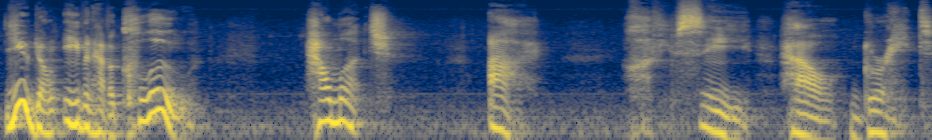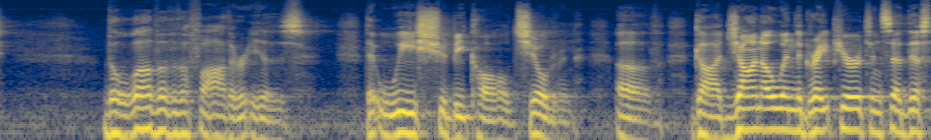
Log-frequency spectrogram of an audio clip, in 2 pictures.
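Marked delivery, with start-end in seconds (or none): 0.0-6.8 low, hushed, with long pauses; softening, heartfelt, fading to near silence; God's tender reply. Acted. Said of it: "God's just saying". 6.8-16.6 low, soft, very slow; hushed, awed recitation; reverent scripture reading. Real, not acted.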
